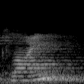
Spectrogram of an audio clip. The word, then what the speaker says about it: climb: يعني مثلا هنا لو عندي word ending منتهيه ب MB تبقى البي سايلنت، like come, lamb, climb, down. come, lamb, climb, down. فلو الword الكلمه منتهيه ب MB البي سايلنت.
